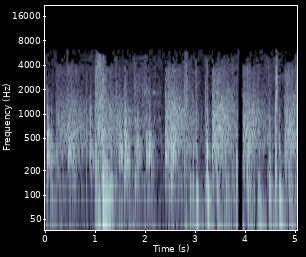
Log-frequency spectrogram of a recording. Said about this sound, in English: Hey, listen. What's that? Sounds like... Gunfire. It was over on Main Street.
